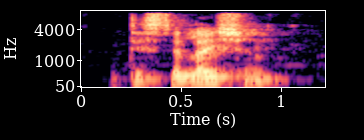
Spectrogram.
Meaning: 1. The act of falling in drops, or the act of pouring out in drops 2. That which falls in drops
- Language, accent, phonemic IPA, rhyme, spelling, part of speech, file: English, Southern England, /dɪstɪˈleɪʃən/, -eɪʃən, distillation, noun, LL-Q1860 (eng)-distillation.wav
